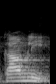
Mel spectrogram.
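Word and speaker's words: calmly: अब वो जो राजगुरु थे कामली एल साइलेंट होता है। कामली नहीं बोलेंगे।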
